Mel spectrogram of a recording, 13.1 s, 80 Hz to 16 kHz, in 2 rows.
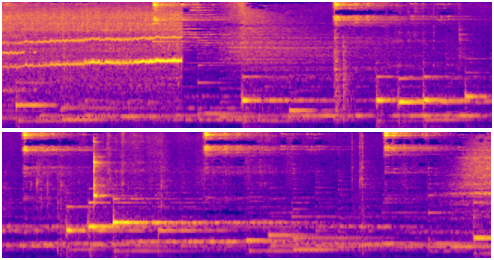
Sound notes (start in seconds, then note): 0.0 kettle whistles; 7.7 clinking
